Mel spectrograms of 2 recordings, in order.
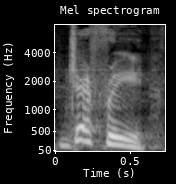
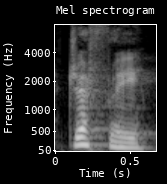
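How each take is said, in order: First: JEFFREY called loud and higher; eager shout of the caller's name; calling out. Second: Said in the usual way. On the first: A narrator's reading. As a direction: cry out the name on answering. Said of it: "rief Peter". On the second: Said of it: "stand auf seinem Display".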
